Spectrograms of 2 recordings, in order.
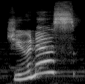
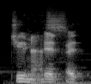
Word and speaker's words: Junes: is evil right now is it supposed to be pronounced junis or Junes Junes yeah Junes yeah okay I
